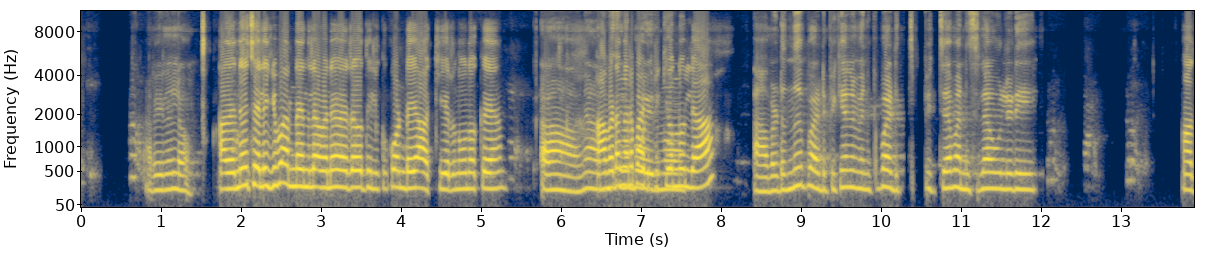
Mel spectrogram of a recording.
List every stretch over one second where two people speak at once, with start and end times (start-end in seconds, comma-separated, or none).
none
